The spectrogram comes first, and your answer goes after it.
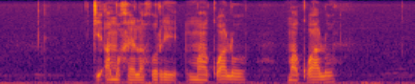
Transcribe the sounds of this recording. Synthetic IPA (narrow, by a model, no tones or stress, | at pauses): kʼɪʔamʊχɛlaχʊrɪmakʼwalɔmakʼwaːlɔ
